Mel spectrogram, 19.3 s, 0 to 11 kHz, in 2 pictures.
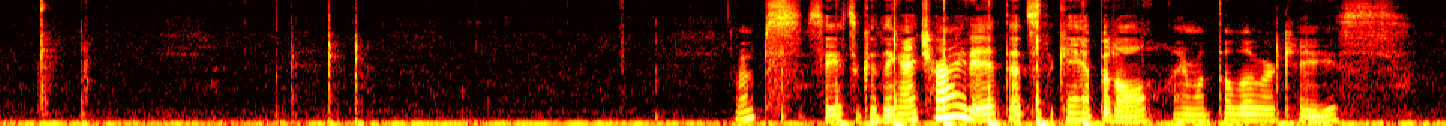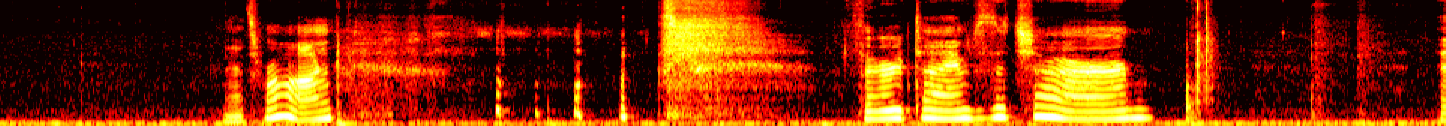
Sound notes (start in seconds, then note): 11.9 laughs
